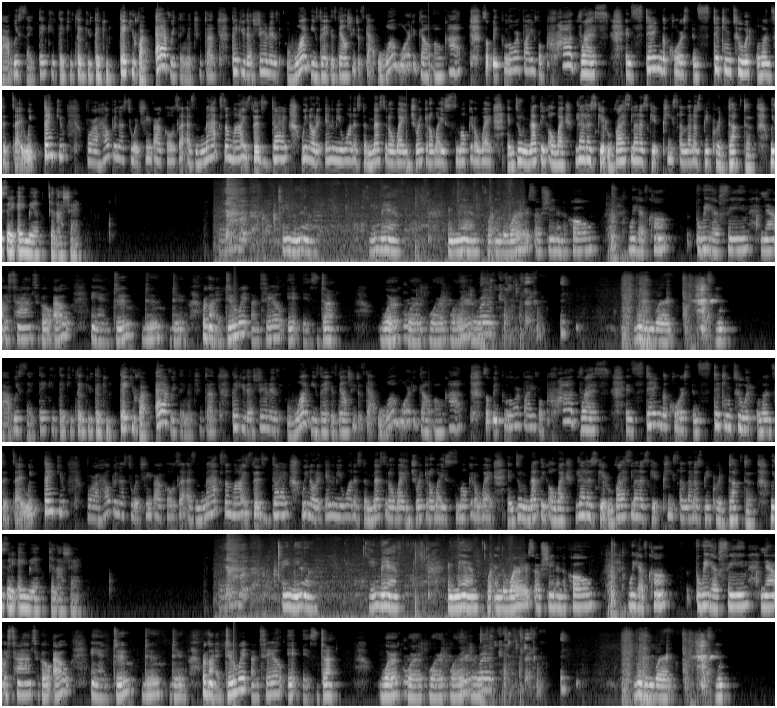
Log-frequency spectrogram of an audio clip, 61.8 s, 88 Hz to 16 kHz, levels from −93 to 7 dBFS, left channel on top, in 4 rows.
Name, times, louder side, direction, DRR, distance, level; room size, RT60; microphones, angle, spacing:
voice 1, 0.0-3.8 4.1-9.6 9.8-11.9 12.2-12.6 12.9-13.9 14.2-32.5 54.1-54.2, left 6 dB, 65° left, 0.3 m, -26 dB
sound 1, 35.1-41.4, left 1 dB, 45° left, 0.7 m, -38 dB
voice 2, 35.3-35.7 54.4-54.6 55.0-56.2 56.8-57.2 57.5-57.6 58.8-59.4 60.0-60.7, right 1 dB, 10° right, 0.6 m, -30 dB
voice 3, 36.5-37.2 38.3-38.9 39.2-44.2 44.8-53.0 53.5-53.7 53.9-56.0 56.7-56.8 59.0-59.8 60.7-60.8, right 4 dB, 55° right, 0.4 m, -25 dB
2.1 x 2.1 x 3.7 m
head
